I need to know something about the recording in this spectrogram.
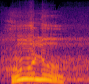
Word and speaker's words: হুলু: উলু নয়, হুলু। উচ্চারণটা হবে হু লু।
